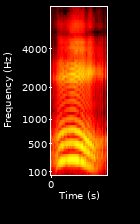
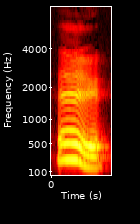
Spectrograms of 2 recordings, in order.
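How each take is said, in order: First: The vowel sounds edgy, with a bright twang. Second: The vowel sounds plain, without an edgy twang. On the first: The speaker calls it right. "we're actually looking for a little bit of edge in there, like hey" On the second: The speaker calls it wrong. "rather than hey"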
